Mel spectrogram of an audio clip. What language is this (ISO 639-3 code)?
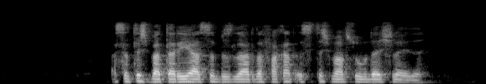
uzb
